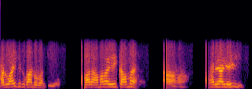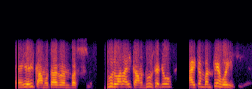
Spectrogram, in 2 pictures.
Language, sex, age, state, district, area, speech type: Hindi, male, 45-60, Uttar Pradesh, Azamgarh, rural, conversation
